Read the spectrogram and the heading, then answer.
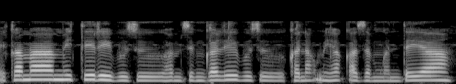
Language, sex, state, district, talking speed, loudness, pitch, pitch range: Wancho, female, Arunachal Pradesh, Longding, 195 wpm, -19 LUFS, 190 Hz, 180-210 Hz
